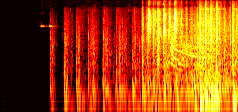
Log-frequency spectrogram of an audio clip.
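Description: A gun fires in rapid bursts.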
